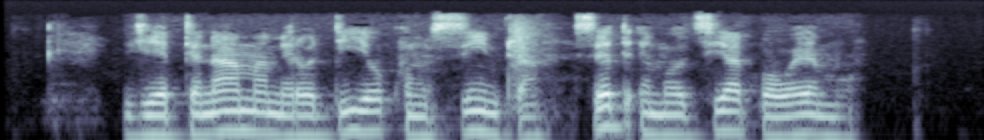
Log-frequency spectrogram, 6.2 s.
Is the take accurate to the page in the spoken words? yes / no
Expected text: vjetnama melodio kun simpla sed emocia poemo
yes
